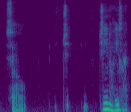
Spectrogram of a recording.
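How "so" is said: ordinary talk, nothing marked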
